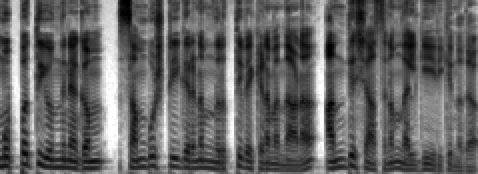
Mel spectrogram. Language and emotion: Malayalam, neutral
